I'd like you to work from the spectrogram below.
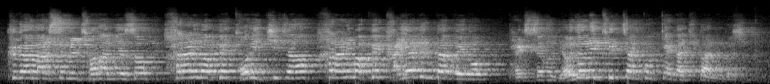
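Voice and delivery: high, loud, sustained proclamation; full-force preaching. Acted. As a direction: preach at the top of the register without letting up. (높고 크게 부르짖는 설교)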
